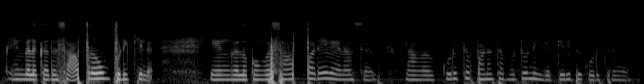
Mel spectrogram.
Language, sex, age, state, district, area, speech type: Tamil, female, 18-30, Tamil Nadu, Mayiladuthurai, urban, spontaneous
